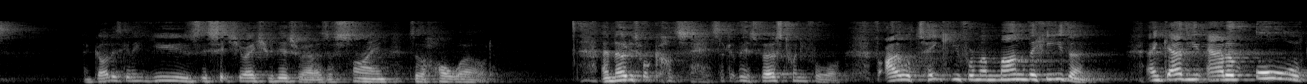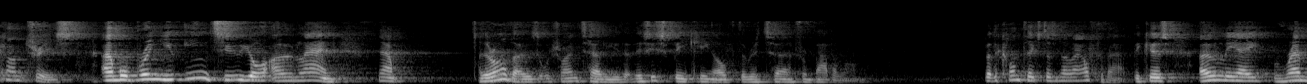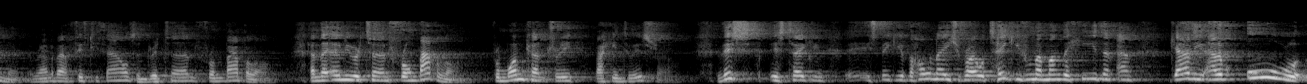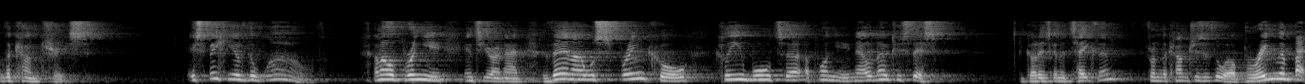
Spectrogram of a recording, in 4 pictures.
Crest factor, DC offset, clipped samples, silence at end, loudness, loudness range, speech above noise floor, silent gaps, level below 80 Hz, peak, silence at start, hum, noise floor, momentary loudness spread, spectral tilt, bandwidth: 22 dB; under 0.1%; under 0.1%; 0 s; -23 LUFS; 9 LU; 42 dB; none; -68 dBFS; -2 dBFS; 0 s; none; -65 dBFS; 15 LU; -5 dB/octave; 8 kHz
